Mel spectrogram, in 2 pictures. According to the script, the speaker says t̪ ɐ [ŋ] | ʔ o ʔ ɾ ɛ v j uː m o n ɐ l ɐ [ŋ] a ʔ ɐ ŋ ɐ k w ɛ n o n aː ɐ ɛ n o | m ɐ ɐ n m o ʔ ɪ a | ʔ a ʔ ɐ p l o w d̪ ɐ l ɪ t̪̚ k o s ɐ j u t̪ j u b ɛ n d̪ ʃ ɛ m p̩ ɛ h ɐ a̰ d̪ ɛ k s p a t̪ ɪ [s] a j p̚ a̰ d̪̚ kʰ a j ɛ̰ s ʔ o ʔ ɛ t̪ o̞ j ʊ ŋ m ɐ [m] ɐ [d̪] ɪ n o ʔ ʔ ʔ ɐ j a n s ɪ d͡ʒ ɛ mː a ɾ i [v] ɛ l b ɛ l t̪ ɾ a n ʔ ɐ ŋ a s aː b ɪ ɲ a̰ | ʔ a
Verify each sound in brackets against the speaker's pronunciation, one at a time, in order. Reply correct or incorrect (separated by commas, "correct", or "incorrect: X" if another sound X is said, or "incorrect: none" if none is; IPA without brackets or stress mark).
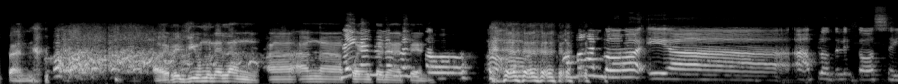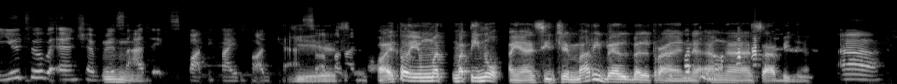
incorrect: n, correct, incorrect: f, correct, incorrect: t̪, incorrect: b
